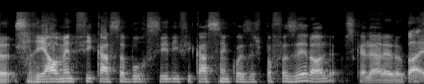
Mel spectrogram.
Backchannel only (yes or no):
no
